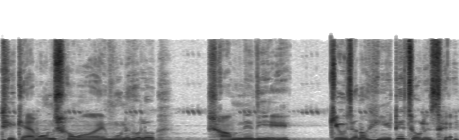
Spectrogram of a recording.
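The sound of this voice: Speaking at a fairly slow pace, a man with a high pitch and a dark, mellow tone makes big pitch swings.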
